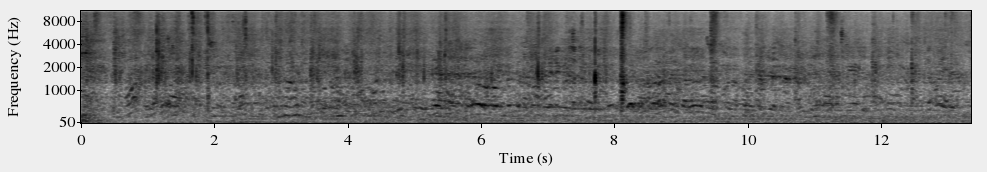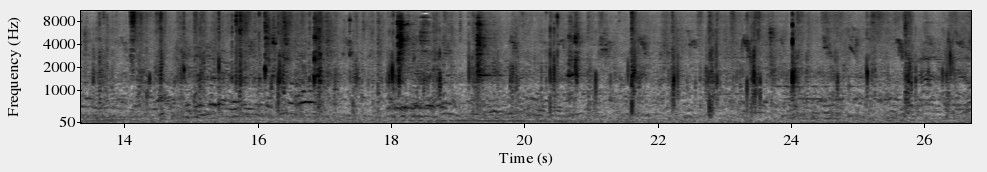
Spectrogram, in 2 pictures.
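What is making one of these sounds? Women and men chatter nearby outdoors.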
